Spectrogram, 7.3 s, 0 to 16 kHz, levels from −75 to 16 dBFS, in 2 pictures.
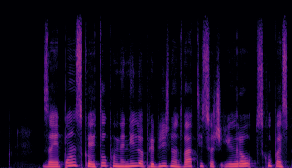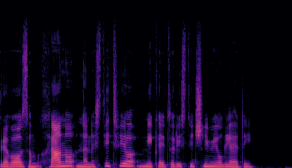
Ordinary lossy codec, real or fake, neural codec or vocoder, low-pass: none; fake; codec, 32 kHz, 1.9 kbps, SNAC; 14.4 kHz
